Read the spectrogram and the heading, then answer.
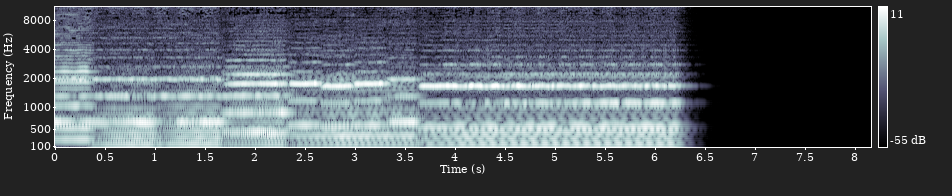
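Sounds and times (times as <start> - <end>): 
adagio flute piece: 0.0 - 6.5.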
